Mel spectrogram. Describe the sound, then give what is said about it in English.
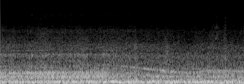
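A car engine rumbles steadily, its pitch shifting as the vehicle accelerates, with a continuous low drone and no voices. “Oh, dahan-dahan lang! Huwag masyadong mabilis!”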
